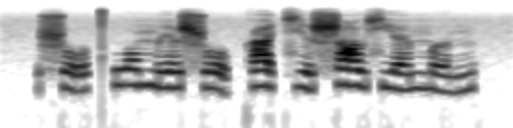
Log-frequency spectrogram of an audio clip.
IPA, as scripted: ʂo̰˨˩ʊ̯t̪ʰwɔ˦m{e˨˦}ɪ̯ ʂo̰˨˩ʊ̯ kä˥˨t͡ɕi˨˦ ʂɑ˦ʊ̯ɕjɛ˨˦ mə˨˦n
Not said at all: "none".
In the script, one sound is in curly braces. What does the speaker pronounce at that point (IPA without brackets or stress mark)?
e˨˦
